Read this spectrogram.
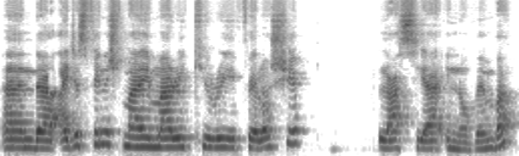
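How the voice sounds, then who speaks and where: A woman's voice: medium pitch, moderate pace. A woman from Uganda, a guest in an interview, telling her story in a friendly way and laughing between phrases. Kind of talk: interview answers.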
